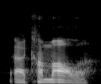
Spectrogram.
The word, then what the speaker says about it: Kamala: How the fuck do you pronounce this bitch's name? Kamala.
